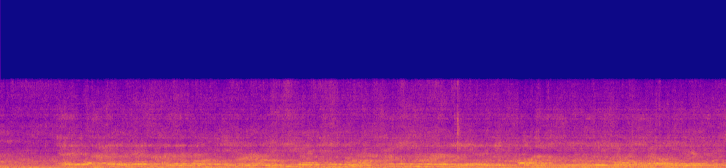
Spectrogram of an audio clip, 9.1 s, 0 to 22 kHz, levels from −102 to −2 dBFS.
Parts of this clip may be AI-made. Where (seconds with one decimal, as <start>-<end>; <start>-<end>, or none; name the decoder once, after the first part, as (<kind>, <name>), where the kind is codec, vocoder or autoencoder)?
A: 0.0-9.1 (codec, HILCodec)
